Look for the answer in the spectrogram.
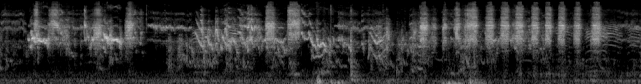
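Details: Colourful budgerigars in a colony, mixed warbles and squawks early, then a fast, even run of about a dozen clipped chirps repeated several times a second.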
